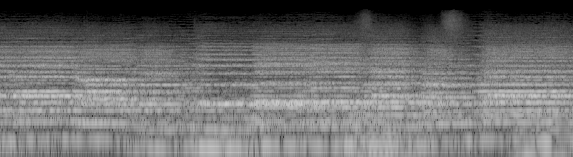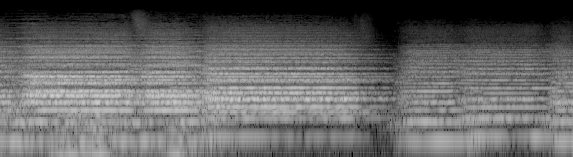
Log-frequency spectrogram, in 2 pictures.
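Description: Background music: a choir singing long held chords over an orchestra, thinning out briefly about fourteen seconds in.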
